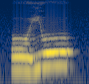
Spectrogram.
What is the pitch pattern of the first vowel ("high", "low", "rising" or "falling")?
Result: low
